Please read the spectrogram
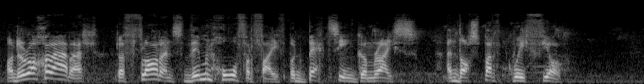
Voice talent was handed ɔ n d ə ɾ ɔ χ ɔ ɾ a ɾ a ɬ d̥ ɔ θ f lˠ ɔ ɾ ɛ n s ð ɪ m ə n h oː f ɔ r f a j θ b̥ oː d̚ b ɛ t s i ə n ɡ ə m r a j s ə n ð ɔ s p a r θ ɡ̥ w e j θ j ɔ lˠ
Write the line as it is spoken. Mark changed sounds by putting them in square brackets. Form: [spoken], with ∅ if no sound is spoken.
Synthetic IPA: ɔ n d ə ɾ ɔ χ ɔ ɾ a ɾ a ɬ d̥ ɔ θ f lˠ ɔ ɾ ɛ n s ð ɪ m ə n h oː f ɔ r f a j θ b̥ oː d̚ b ɛ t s i ə n ɡ ə m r a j s ə n ð ɔ s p a r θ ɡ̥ w e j θ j ɔ lˠ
